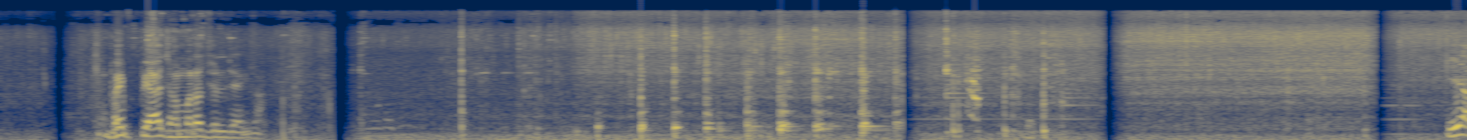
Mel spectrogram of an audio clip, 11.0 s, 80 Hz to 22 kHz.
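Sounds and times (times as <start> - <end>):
onions sizzling: 3.4 - 11.0
metal spoon scraping a pan: 4.8 - 8.3.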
